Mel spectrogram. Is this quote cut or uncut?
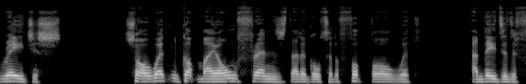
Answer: uncut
